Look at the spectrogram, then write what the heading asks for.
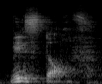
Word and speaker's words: Wilsdorf: pour le compte de Hans Wilsdorf, c'est pas évident à prononcer, mais il faut prononcer toutes les lettres, qui n'est autre que le créateur de Rolex, ça vous le saviez je pense.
